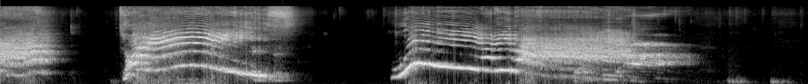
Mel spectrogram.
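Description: Two long, loud, high-pitched shouts from one voice. The first rises and falls in pitch over about two seconds; the second, about four seconds in, slides down and trails off into a long hissing 'sss', like a drawn-out 'yasss'.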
